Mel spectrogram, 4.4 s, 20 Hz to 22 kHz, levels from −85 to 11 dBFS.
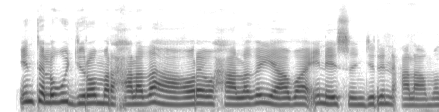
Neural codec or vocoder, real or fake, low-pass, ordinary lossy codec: none; real; 19.8 kHz; none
